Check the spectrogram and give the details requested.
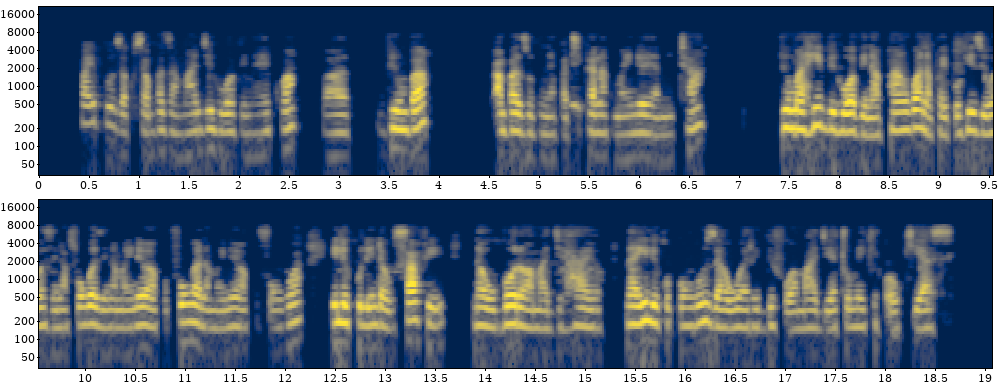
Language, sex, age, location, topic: Swahili, female, 25-35, Nairobi, government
